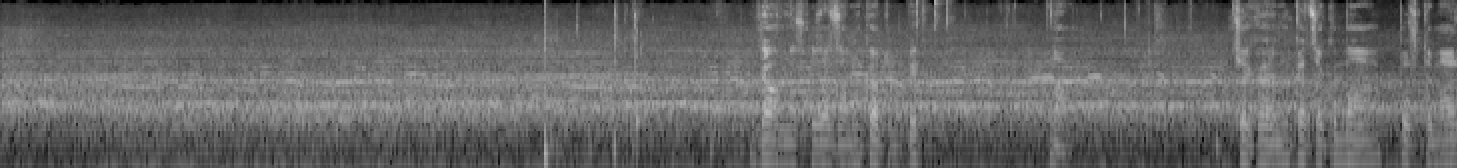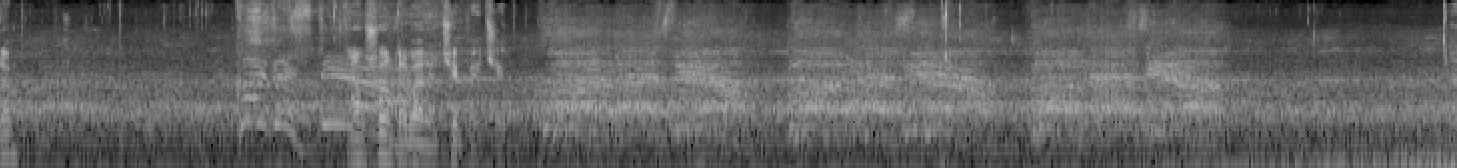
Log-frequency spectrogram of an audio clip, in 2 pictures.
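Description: A large crowd cheers and chants steadily outdoors.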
